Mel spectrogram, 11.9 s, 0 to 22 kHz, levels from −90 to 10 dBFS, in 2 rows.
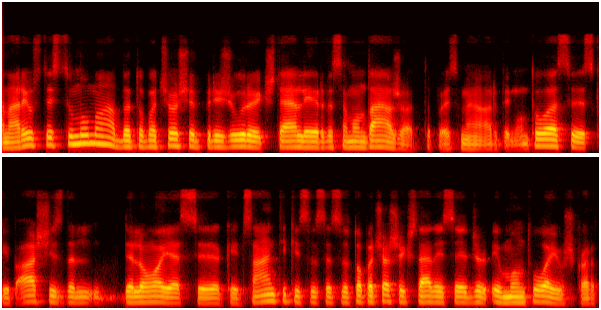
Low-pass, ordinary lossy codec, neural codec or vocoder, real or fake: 9.9 kHz; Opus, 32 kbps; codec, 24 kHz, 0.9 kbps, WavTokenizer, large speech release; fake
